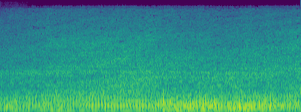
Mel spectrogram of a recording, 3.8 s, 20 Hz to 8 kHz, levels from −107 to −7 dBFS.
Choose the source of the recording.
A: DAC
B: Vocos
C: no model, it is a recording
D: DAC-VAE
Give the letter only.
C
